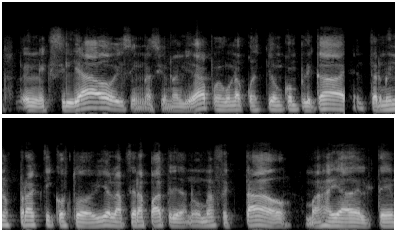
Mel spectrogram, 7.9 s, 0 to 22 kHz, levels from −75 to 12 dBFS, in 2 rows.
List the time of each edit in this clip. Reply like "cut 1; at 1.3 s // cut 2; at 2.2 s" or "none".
cut 1; at 3.4 s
